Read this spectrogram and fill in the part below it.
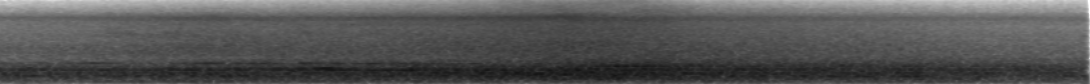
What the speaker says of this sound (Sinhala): කොරියාවේ KTS එක. ලස්සන කෝච්චියක්.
